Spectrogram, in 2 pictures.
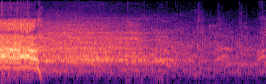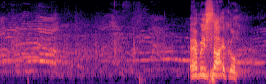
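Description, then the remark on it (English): A large crowd, urged by a speaker to scream, erupts in loud screaming and shouting, the roar fading into scattered overlapping yells and whoops before another sharp burst of cheering near the end. “Just scream before I even start the lesson. Scream, it's over!”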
